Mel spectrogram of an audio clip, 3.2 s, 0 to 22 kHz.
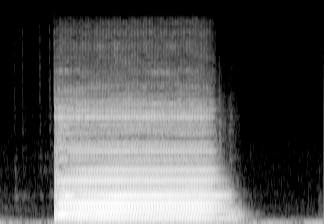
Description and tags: Part of the Good-sounds dataset of monophonic instrumental sounds.
instrument::cello
note::C
octave::2
midi note::24
good-sounds-id::4298
C2, cello, good-sounds, multisample, neumann-U87, single-note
